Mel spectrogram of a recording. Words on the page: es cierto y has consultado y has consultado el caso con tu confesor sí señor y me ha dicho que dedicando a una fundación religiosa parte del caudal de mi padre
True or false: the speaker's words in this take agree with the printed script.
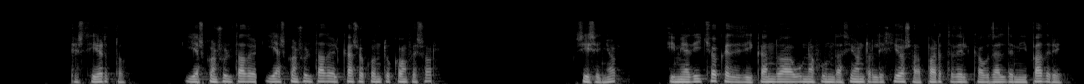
true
